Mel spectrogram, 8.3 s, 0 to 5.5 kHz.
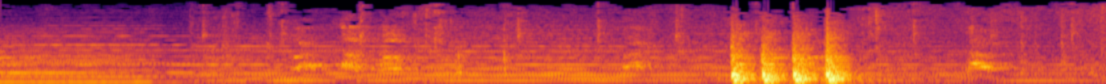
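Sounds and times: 
knocking on a door: 0:05.5 - 0:06.5.

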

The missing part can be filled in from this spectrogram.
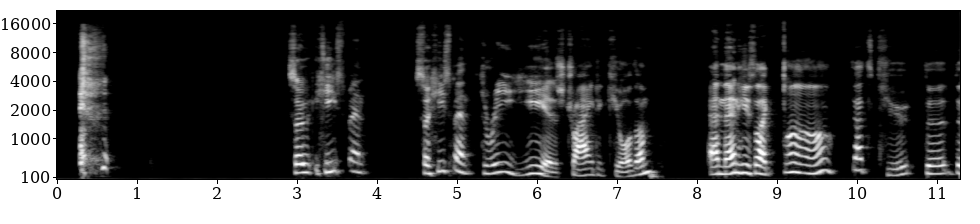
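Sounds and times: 
person coughing after inhaling spit: 0:00.3 - 0:00.8
speech: 0:03.0 - 0:07.6, 0:08.2 - 0:11.2.

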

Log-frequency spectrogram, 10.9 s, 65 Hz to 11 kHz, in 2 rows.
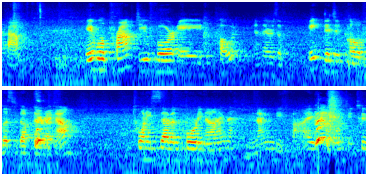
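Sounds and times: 
speech: 0:00.1 - 0:00.4, 0:01.2 - 0:06.6, 0:07.5 - 0:10.9
sneeze: 0:10.2 - 0:10.6.

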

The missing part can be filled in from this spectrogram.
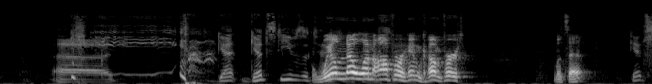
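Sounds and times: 
speech: 0:00.5 - 0:04.8, 0:05.5 - 0:06.5
person imitating a child crying and wailing: 0:00.6 - 0:01.8.

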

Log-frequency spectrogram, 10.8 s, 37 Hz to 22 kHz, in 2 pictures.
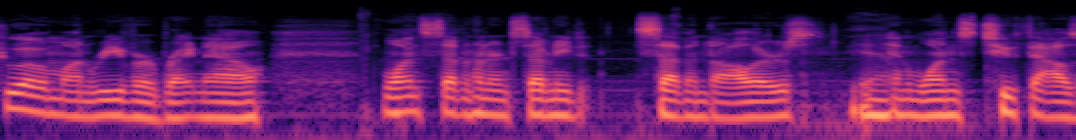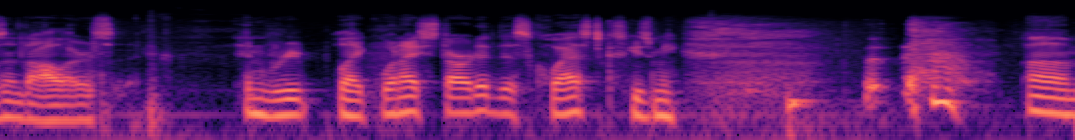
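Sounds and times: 
speech: 0:00.0 - 0:10.7
throat-clearing cough from a tickle in the throat: 0:09.3 - 0:10.4.

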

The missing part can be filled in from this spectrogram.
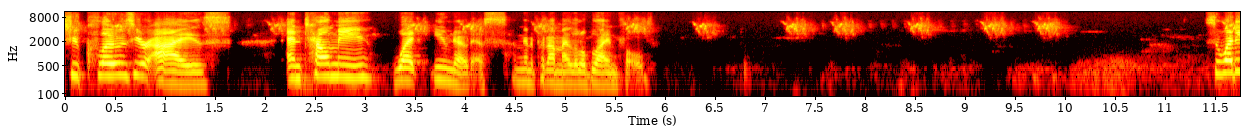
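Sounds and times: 
speech: 0:00.0 - 0:05.9, 0:11.5 - 0:11.7
murmur of other birds: 0:01.6 - 0:11.7
bright bird chirps: 0:03.4 - 0:11.7.

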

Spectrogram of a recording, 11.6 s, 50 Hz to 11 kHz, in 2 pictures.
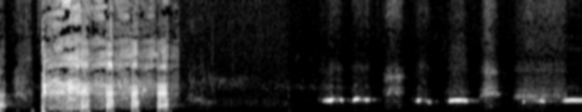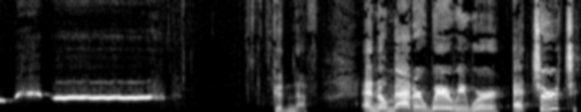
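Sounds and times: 
speech: 0:00.0 - 0:01.8, 0:08.6 - 0:11.6
person whistling a short melodic family call tune: 0:03.2 - 0:07.5.

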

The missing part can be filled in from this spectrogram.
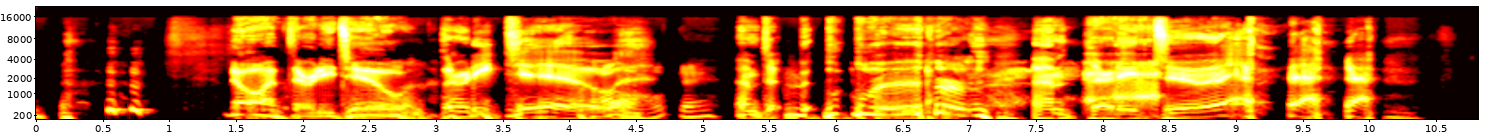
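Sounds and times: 
speech: 0:01.4 - 0:10.4
harsh raspy coughs: 0:05.6 - 0:10.3.

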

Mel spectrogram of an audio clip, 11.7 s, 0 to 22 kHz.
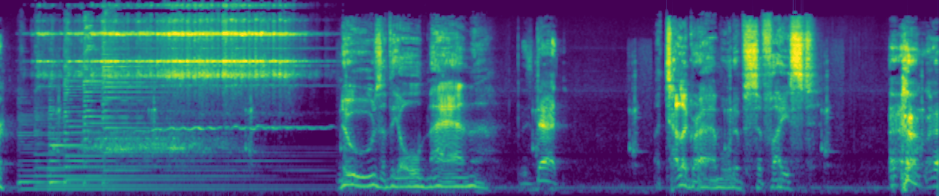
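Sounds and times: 
grandfather clock chiming while being adjusted at night: 0:00.4 - 0:04.5
speech: 0:04.2 - 0:07.1, 0:08.4 - 0:10.4, 0:11.1 - 0:11.7.

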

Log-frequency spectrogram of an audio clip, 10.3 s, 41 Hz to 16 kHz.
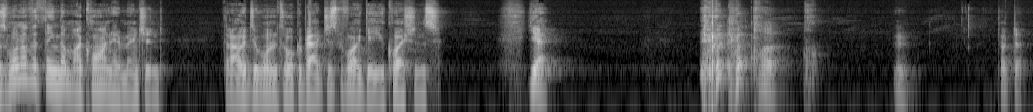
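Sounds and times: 
speech: 0:00.0 - 0:05.6, 0:07.0 - 0:08.2, 0:09.0 - 0:09.2, 0:10.0 - 0:10.3
person clearing phlegm from the throat: 0:07.0 - 0:08.3, 0:09.0 - 0:09.2.

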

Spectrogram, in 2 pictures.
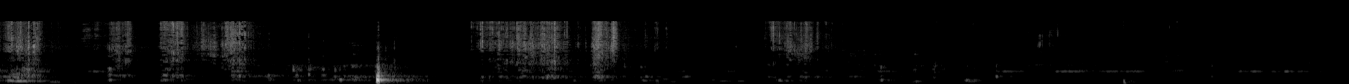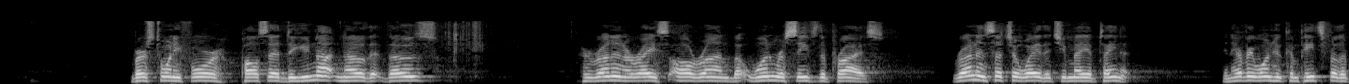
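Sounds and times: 
book paper pages turning: 0:00.0 - 0:02.8, 0:04.7 - 0:06.7, 0:07.7 - 0:08.5, 0:17.8 - 0:18.6
speech: 0:14.8 - 0:18.0, 0:19.3 - 0:22.4, 0:23.0 - 0:24.9, 0:25.7 - 0:26.9.

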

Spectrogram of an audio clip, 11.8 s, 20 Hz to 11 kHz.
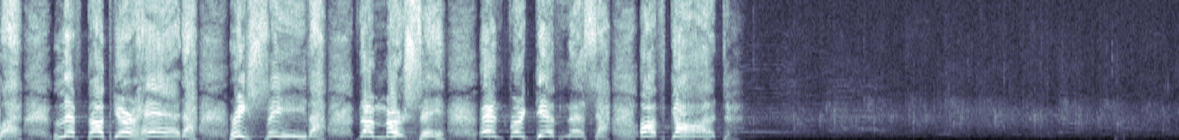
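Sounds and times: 
speech: 0:00.5 - 0:07.4
congregation clapping hands: 0:07.3 - 0:11.7.

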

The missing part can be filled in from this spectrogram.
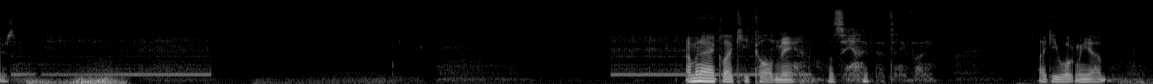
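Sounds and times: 
speech: 0:00.0 - 0:00.6, 0:06.9 - 0:09.1, 0:10.4 - 0:11.2
low hiss: 0:00.0 - 0:11.5
phone ringback tone: 0:00.1 - 0:02.2, 0:06.1 - 0:08.2.

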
